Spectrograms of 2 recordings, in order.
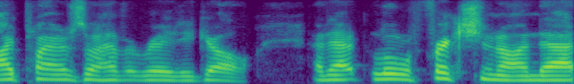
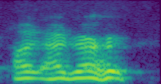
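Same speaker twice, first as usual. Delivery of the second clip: normal talking voice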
